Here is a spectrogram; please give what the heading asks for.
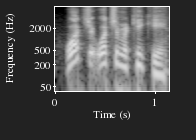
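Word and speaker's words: Wachumeqimeqi: Wachu Makiki. Yeah, that's how to pronounce it.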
